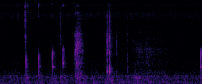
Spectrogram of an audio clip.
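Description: Long painted nails tap the top and sides of a holographic cardboard album box held below the face. The result is a quiet, uneven series of short, dry clicks with almost no ring, plus one broader, brushing swish partway through.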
